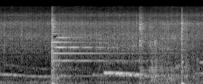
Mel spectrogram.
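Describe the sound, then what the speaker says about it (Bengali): Winter vegetables sautéing in oil in a pan, a soft steady sizzle with a few sharp spatula scrapes and clinks, plus a faint whistling tone underneath. "সবগুলোকে বাবা তেল সবগুলোকে আবার ভালো করে কষিয়ে নিচ্ছি।"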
